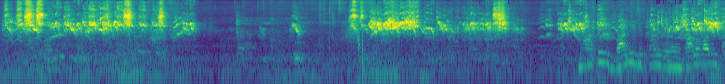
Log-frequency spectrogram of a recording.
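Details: Birds chirping during a feeding: bursts of high, crowded twitters with a brief quieter break midway, then a low wavering tone near the end.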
